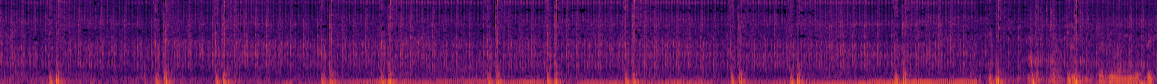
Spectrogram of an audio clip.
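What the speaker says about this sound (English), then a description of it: "just starting the engines and running them, enjoying the sound" Several small model hit and miss engines run together with sharp periodic firing beats about every second, interleaved with a low mechanical hum, close and moderately loud.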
